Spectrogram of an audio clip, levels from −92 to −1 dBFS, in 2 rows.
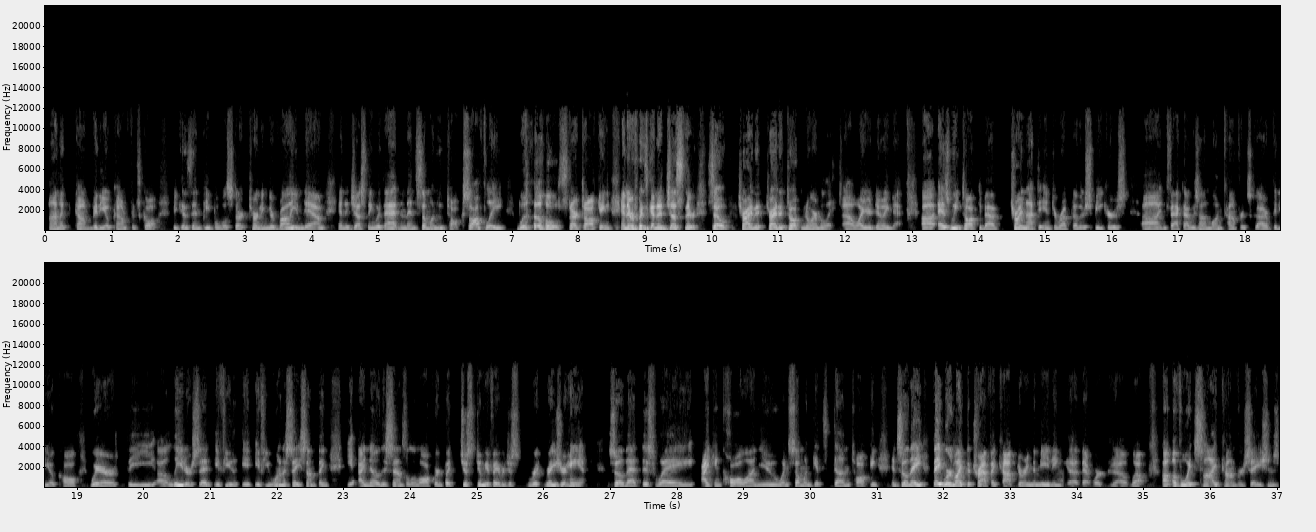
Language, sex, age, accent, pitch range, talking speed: English, male, 50-69, American, 95-120 Hz, 215 wpm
